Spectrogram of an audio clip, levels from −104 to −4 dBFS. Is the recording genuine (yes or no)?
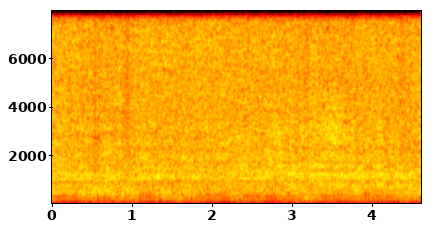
yes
